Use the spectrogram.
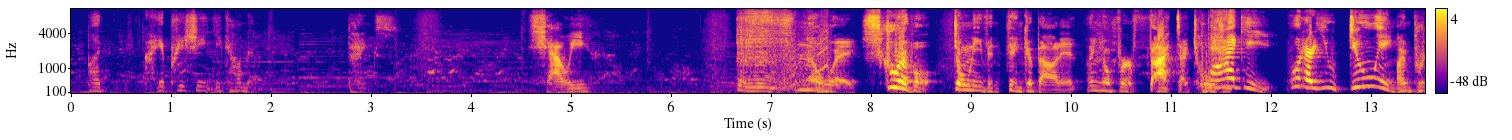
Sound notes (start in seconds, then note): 6.3 spits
